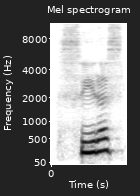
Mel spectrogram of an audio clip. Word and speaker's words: serous: अब इसके बाद इसको हम लोग दूसरे शब्दों में और क्या कहते हैं, इसको हम लोग पेरिकार्डियम को सीरस पेरिकार्डियम भी बोलते हैं या सेरस पेरिकार्डियम भी बोलते हैं।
